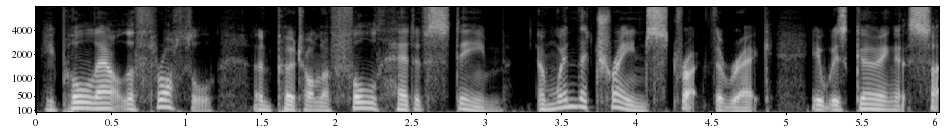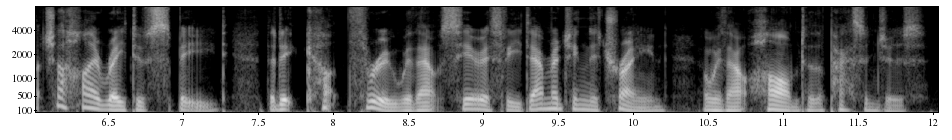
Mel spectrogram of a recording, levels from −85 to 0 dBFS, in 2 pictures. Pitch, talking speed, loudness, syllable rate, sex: 125 Hz, 225 wpm, -21 LUFS, 5.1 syllables/s, male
